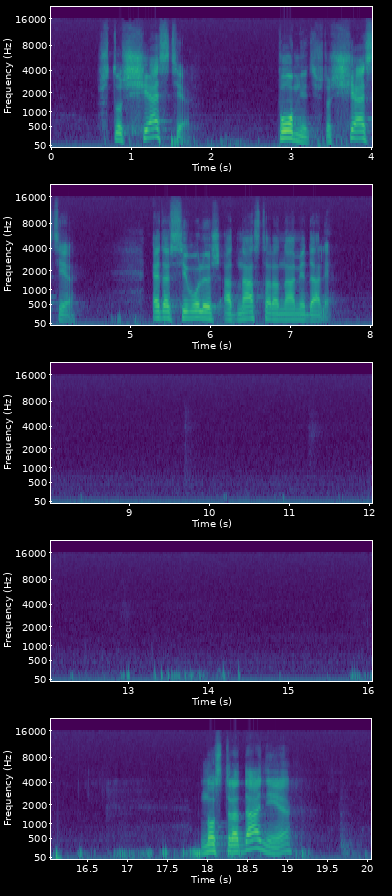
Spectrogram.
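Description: A middle-aged man speaks calmly into a microphone, in short phrases with long pauses.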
